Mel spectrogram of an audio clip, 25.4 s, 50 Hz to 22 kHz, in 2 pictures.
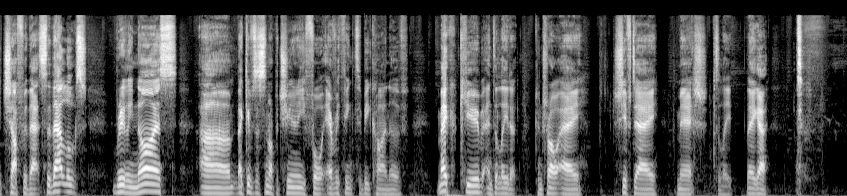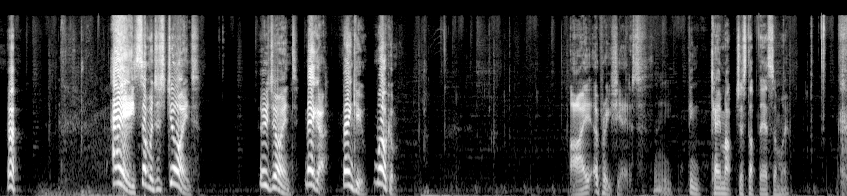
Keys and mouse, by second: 7.3 ctrl+a, 8.8 shift+a, 10.3 Delete, 19.1 middle click, 19.8 middle click, 20.3 middle click, 23.8 middle click, 24.4-25.4 shift+middle drag.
